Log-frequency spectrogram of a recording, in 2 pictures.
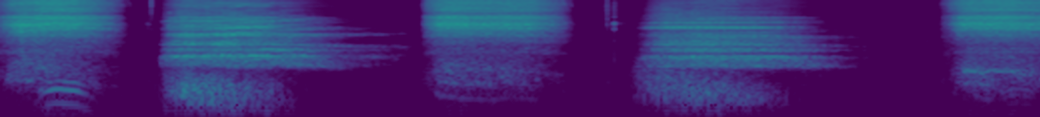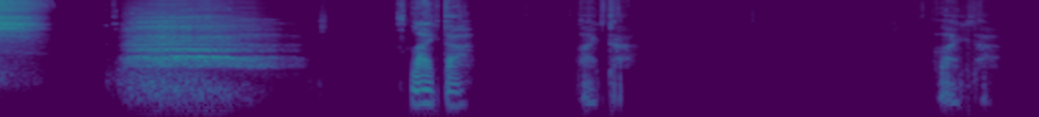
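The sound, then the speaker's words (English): Three slow, deep breaths, each a long airy inhale followed by a heavy exhale, then a few faint brief mouth sounds near the end. “Each and every single time the past visits your mind is a feedback for you to breathe deeply because you're not breathing deep enough.”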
